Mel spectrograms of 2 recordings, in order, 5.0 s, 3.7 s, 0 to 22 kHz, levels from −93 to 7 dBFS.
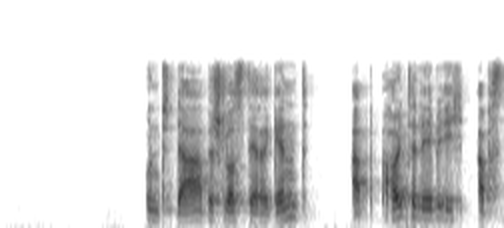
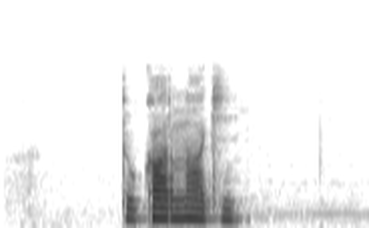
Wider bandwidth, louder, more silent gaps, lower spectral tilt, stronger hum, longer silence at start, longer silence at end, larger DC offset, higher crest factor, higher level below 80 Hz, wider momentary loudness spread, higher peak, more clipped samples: first, 8.4 kHz vs 6.4 kHz; about the same, -26 LUFS vs -24 LUFS; first, 3.27-3.45 s vs none; second, -1.5 dB/octave vs -9.5 dB/octave; neither; first, 1.45 s vs 1.2 s; second, 0 s vs 1.35 s; neither; about the same, 22 dB vs 26 dB; second, -76 dBFS vs -66 dBFS; about the same, 13 LU vs 15 LU; second, -8 dBFS vs -2 dBFS; neither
